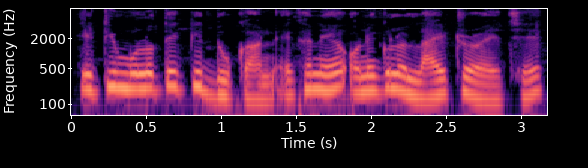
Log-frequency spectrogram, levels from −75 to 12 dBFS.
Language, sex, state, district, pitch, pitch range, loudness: Bengali, male, Tripura, West Tripura, 180 Hz, 145-205 Hz, -13 LUFS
